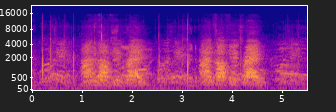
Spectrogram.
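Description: A crowd of protesters chants loudly together outdoors.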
